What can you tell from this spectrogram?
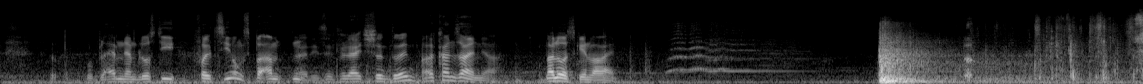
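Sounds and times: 
speech: 0.5 - 6.3
gunshot-like bang in a German radio play: 8.8 - 10.4.

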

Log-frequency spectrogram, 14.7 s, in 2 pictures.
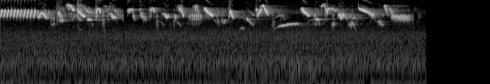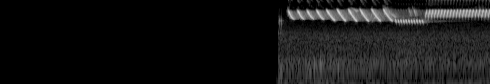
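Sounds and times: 
goldfinch and canary hybrid singing a high varied warble: 0.0 - 6.4, 11.6 - 14.6.

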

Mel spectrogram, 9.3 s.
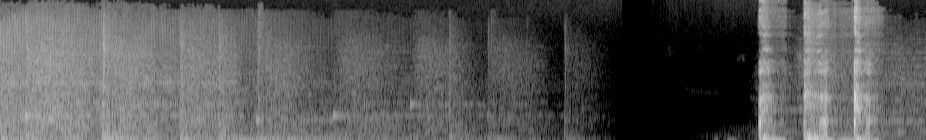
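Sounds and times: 
thick phlegmy cough: 7.6 - 8.8.

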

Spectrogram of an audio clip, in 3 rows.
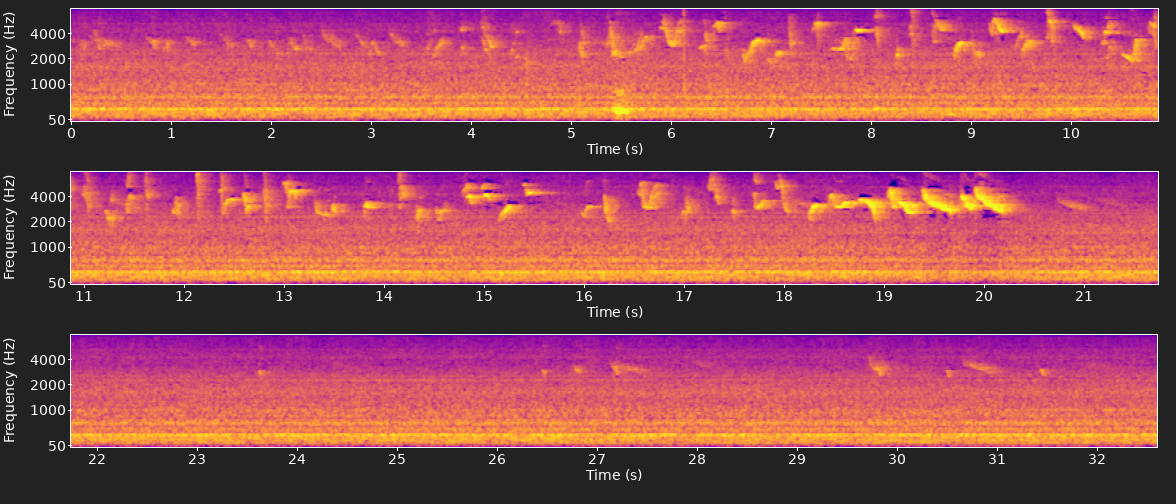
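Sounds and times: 
low background hum: 0.0 - 32.5
white-eye chirping and twittering: 0.1 - 21.4, 26.4 - 28.2, 29.7 - 32.2.

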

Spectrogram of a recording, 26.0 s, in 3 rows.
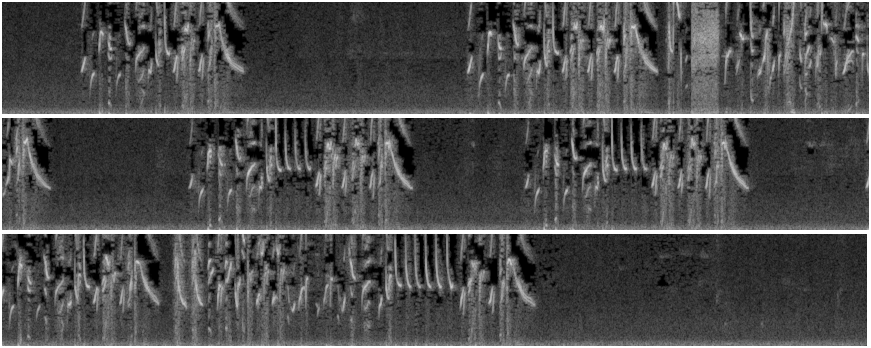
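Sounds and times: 
European goldfinch twittering song: 0.8 - 2.5, 4.6 - 9.2, 10.5 - 12.8, 13.9 - 16.2, 16.8 - 22.7.

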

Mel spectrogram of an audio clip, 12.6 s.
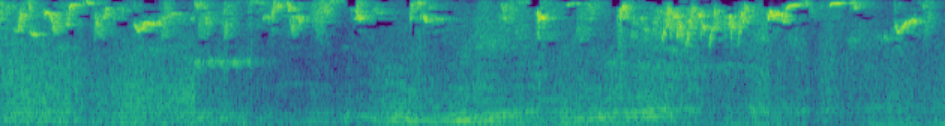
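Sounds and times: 
Oriental magpie-robin whistled phrases: 0.0 - 6.1, 6.7 - 12.5.

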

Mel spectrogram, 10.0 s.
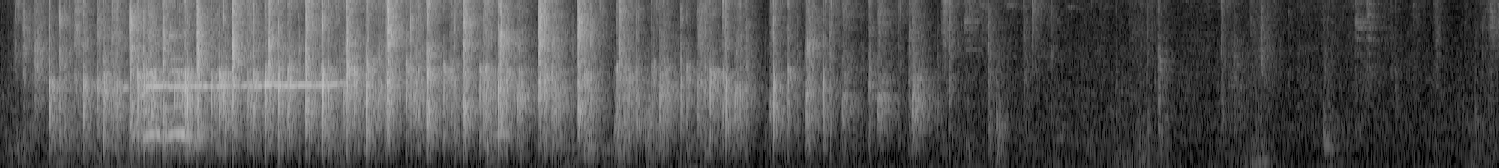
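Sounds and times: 
audience applause welcoming a writer at an open mic reading: 0.0 - 6.4.

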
